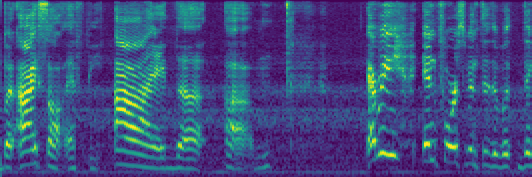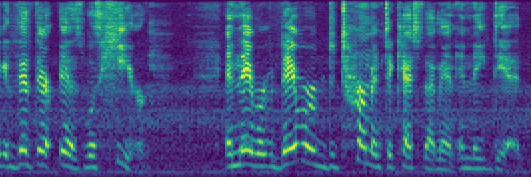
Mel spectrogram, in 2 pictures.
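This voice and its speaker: A woman's voice: mid-range voice, a little hiss or hum. Emotional woman vlogger fighting back tears. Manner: emotional, halting, on the verge of tears. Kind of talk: personal update vlog. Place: suburban home.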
